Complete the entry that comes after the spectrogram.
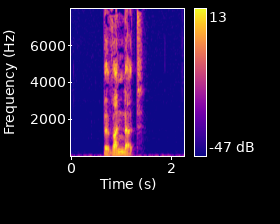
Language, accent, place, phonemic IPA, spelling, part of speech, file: German, Germany, Berlin, /bəˈvandɐt/, bewandert, verb / adjective, De-bewandert.ogg
- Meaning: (verb) past participle of bewandern; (adjective) knowledgeable, skilled, adept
